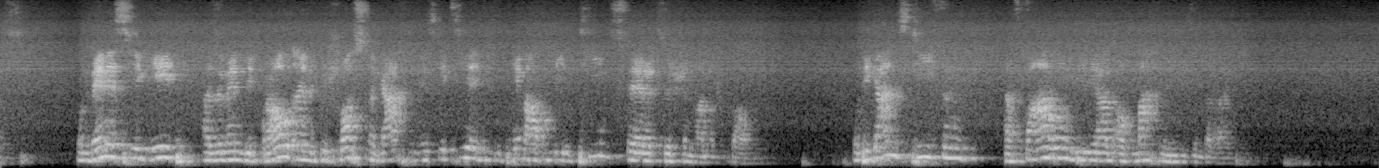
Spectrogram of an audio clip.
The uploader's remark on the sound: Teil des Vortrags in Brig-Glis (CH)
